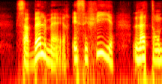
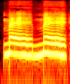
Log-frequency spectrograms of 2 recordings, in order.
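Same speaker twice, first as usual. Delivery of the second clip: loud, raised, stammered objection; urgent protest; 5 semitones higher, 5 dB louder than usual. Acted. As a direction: protest as she gets away. Prince protests as she flees. (protestation pressante, voix forte)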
